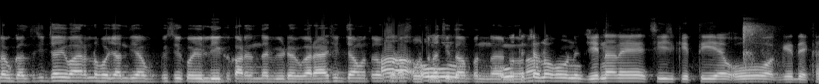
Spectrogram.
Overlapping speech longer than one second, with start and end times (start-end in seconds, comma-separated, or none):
3.8-5.4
